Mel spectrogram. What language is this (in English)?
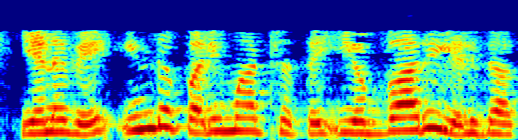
Tamil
